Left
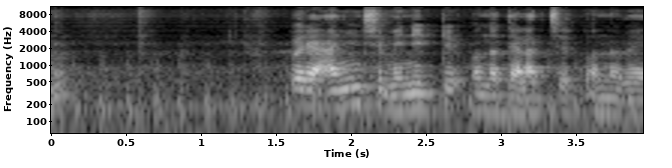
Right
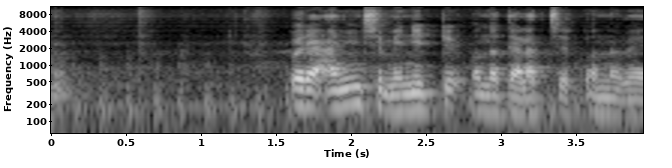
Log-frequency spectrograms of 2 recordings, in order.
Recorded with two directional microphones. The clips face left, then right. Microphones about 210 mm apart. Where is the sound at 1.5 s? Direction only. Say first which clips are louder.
Right 4 dB; 30° right (ahead or behind).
